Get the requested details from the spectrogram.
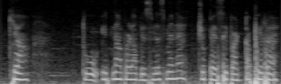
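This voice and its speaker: A woman's voice: fairly high pitch, level tone, fairly quick, close to an everyday voice. A woman voicing a furious middle-aged mother who scolds her son, read plainly in an exasperated tone. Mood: scolding. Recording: tinny phone-like audio, faint hiss.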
